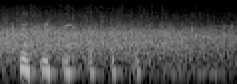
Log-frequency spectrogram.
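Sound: applause and clapping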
